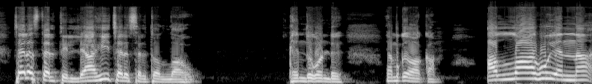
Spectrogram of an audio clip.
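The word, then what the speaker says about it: الله: അടുത്ത, ലാമിന്റെ മുമ്പുള്ള അക്ഷരത്തിൽ ഫതഹോ ലമ്മോ ആണെങ്കിൽ ലാമിനെ വായ നിറച്ച് ശബ്ദത്തിൽ ഉച്ചരിക്കണം.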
